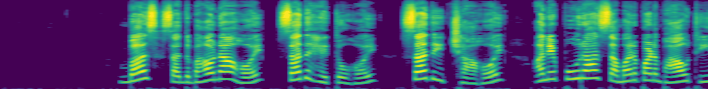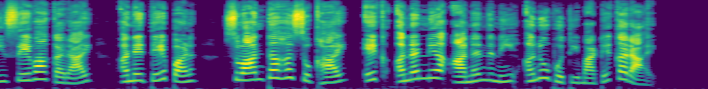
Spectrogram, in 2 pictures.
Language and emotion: Gujarati, neutral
